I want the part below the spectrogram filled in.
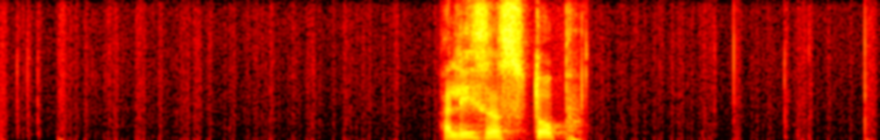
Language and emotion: Russian, neutral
